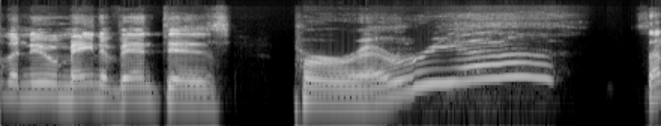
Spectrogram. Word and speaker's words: Pereira: is it right here spell it yeah yeah p e r e i r a Pereira yeah Pereira yeah yeah yeah yeah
